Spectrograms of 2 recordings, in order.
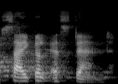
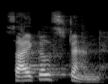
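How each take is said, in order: First: साइकिल स्टैंड with an extra vowel, saikile stand; साइकिल स्टैंड split wrongly; wrong pronunciation. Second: साइकिल स्टैंड with the s joined to साइकिल; साइकिल स्टैंड as saikils-tand; correct pronunciation. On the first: Teacher correcting the common mistake. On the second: Teacher modelling the right way. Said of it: "not साइकिल स्टैंड". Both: Shown as a demonstration.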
